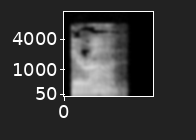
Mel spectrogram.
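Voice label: "hereon", British English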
